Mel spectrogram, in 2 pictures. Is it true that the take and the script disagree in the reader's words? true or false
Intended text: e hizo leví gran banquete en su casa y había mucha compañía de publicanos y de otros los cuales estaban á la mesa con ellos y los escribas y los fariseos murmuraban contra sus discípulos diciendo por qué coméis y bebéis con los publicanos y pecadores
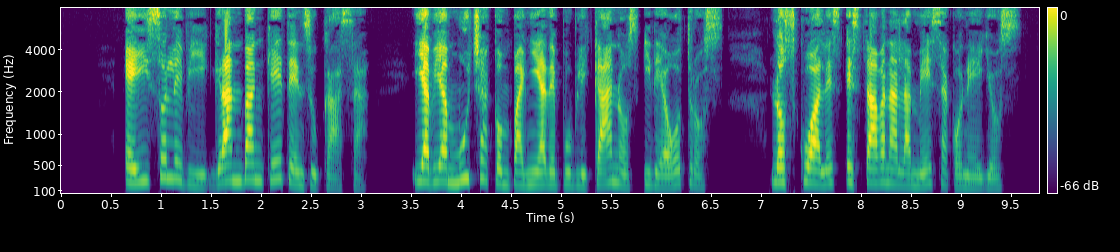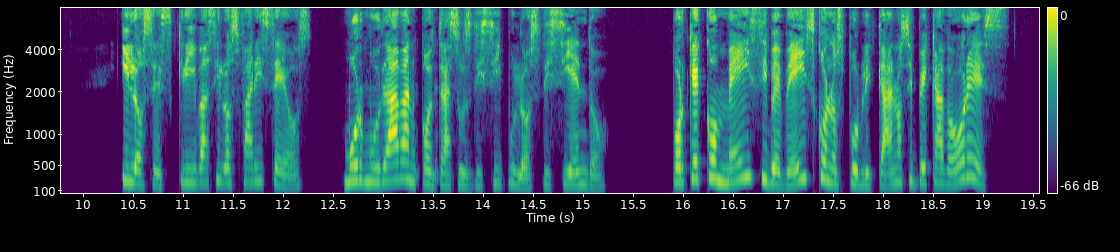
false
